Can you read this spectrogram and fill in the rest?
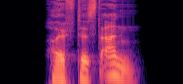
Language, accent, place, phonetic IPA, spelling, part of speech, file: German, Germany, Berlin, [ˌhɔɪ̯ftəst ˈan], häuftest an, verb, De-häuftest an.ogg
- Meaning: inflection of anhäufen: 1. second-person singular preterite 2. second-person singular subjunctive II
